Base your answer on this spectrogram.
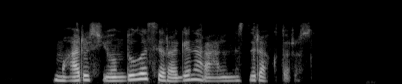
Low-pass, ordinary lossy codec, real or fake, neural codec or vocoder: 7.2 kHz; Opus, 16 kbps; fake; vocoder, 24 kHz, 100 mel bands, Vocos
